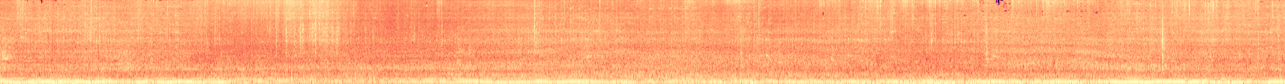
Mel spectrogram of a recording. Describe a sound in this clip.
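A loader's diesel engine roars nearby.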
